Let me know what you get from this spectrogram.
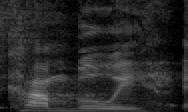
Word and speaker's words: Kambui: So, my name is Kambui, and uh, I'm going to put a slide up here that really helps you to see how that name is pronounced because it says K A M, and I know we're in America.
